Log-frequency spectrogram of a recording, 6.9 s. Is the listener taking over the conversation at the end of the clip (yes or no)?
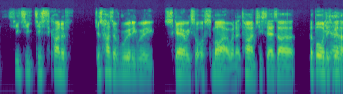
no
